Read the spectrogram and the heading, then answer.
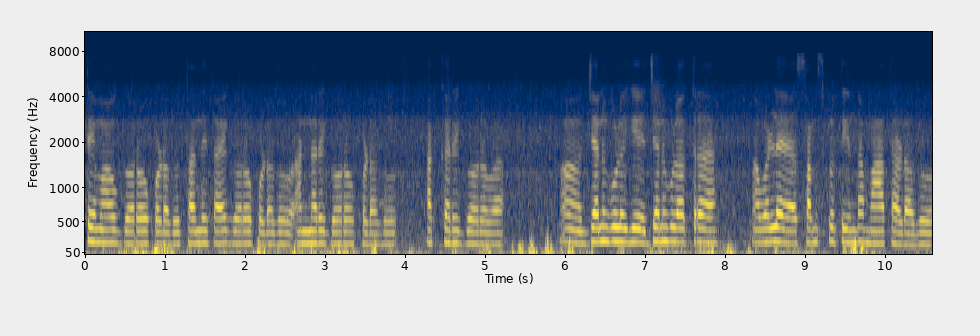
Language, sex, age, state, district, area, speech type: Kannada, female, 45-60, Karnataka, Vijayanagara, rural, spontaneous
